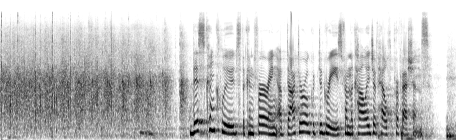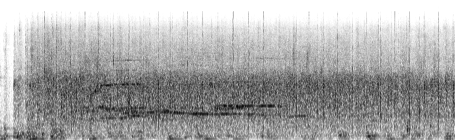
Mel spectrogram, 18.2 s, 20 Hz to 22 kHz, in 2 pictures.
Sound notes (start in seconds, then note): 9.4 applause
